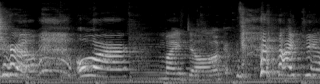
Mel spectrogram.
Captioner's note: laughs; laughs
